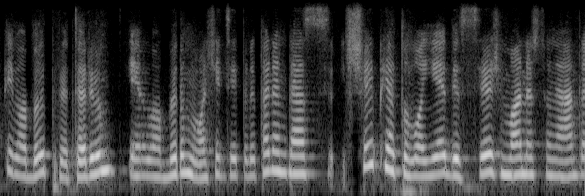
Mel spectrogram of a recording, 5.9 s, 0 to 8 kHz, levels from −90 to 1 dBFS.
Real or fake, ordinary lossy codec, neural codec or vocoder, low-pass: fake; Opus, 32 kbps; codec, 16 kHz, 0.5 kbps, X-Codec, HuBERT features, trained on general audio; 7.2 kHz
